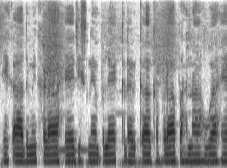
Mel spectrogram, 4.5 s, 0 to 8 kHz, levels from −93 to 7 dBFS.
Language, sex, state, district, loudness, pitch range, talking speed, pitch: Hindi, male, Jharkhand, Deoghar, -16 LUFS, 125-130 Hz, 160 wpm, 125 Hz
